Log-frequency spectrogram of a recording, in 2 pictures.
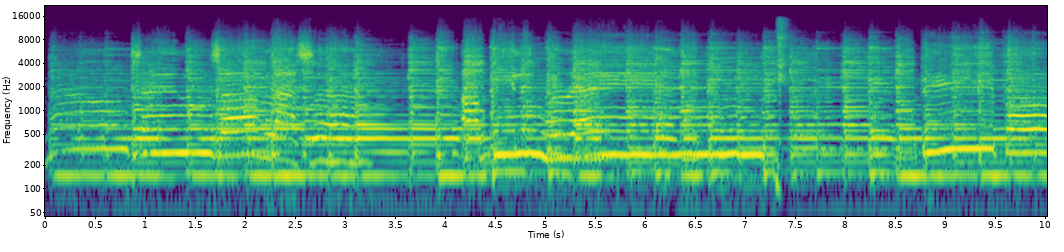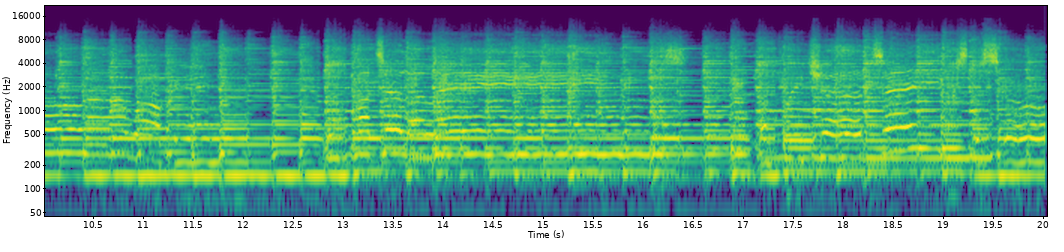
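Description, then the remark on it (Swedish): A stripped-back version of a song recorded with only a singing voice and steadily strummed acoustic guitar, played continuously at a full, even level from start to finish. “och då spelade han in en version med bara sång och akustisk gitarr uh, som låter så här.”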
